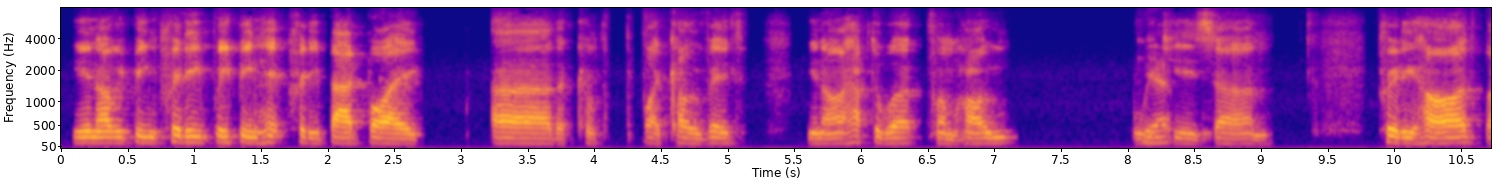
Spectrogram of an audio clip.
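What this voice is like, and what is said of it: English accent. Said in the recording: “a bit of an English accent”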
